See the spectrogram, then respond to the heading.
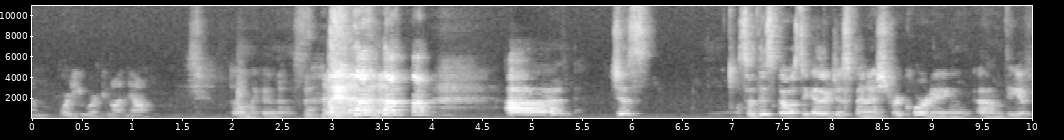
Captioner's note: laughs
